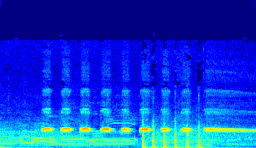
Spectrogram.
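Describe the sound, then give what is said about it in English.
A shrill, high whistle, blown by a Major to rally the troops, sounds in a rapid series of short, even blasts, then is held as one long steady tone, while a burst of loud, sharp bangs erupts midway. “As soon as those Germans heard that whistle, they threw down their guns and surrendered.”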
